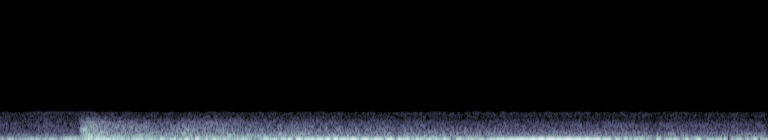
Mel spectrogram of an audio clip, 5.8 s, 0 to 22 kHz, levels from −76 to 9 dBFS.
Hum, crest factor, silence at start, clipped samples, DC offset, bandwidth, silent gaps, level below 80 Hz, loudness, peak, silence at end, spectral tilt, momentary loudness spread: none; 10 dB; 0 s; under 0.1%; under 0.1%; 0.7 kHz; none; -20 dBFS; -27 LUFS; -2 dBFS; 0 s; -14 dB/octave; 13 LU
